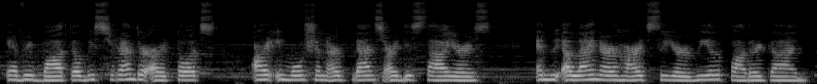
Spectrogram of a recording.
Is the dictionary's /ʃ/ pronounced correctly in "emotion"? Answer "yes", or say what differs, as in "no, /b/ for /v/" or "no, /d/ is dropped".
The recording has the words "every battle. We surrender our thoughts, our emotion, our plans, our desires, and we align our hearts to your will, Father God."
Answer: yes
